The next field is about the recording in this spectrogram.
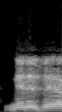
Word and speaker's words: Nineveh: Nineveh, I believe, is how it's pronounced. Don't quote me on that.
